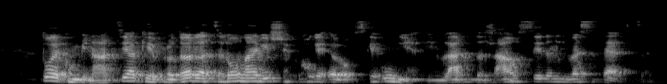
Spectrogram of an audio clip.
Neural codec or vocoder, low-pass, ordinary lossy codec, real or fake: codec, 16 kHz, 16 kbps, FunCodec, trained on LibriTTS, 50 frames a second; none; none; fake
